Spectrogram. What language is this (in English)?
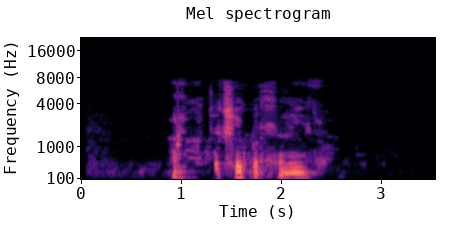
Abkhazian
